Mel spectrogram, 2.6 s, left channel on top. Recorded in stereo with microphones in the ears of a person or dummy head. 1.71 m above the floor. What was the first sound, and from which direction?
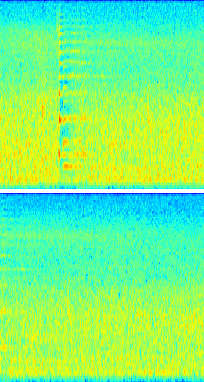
Only background noise.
